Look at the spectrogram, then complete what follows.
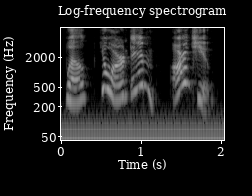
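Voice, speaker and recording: A woman voicing a nervous, excitable teenage boy student who stammers and apologizes, in an audiobook style reading of fan fiction. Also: extremely high pitch, normal speed, pitched above the performer's own voice, exaggerated voice. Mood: cheeky.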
